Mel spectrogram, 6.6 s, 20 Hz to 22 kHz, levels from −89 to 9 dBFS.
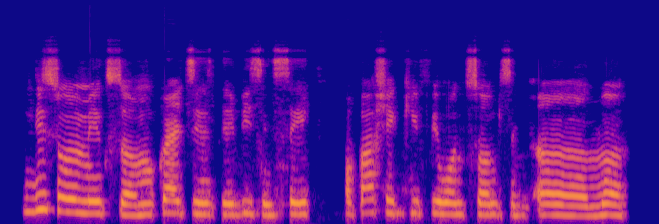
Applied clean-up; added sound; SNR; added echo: neural mask model Resemble Enhance denoiser.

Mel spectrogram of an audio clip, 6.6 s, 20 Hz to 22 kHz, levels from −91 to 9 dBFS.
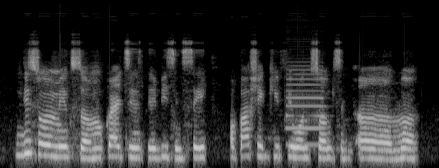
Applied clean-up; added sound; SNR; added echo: none; Wind instrument, woodwind instrument; 13 dB; none.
